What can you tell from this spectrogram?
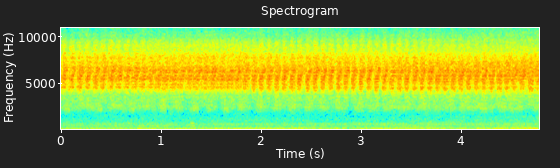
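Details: Singing cicadas, Kardamyli, 2013: unbroken shrill metallic buzzing, rhythmically throbbing about three times a second at constant loudness.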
